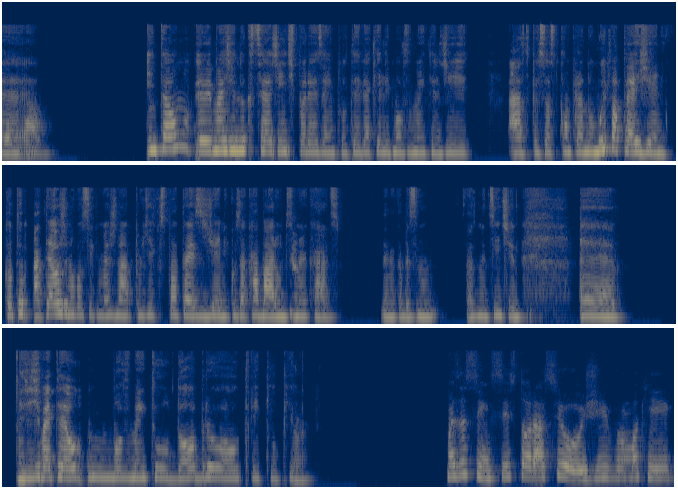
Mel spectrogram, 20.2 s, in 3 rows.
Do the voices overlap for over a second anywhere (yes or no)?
no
